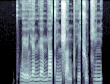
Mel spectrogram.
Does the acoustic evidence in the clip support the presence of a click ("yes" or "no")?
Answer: no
